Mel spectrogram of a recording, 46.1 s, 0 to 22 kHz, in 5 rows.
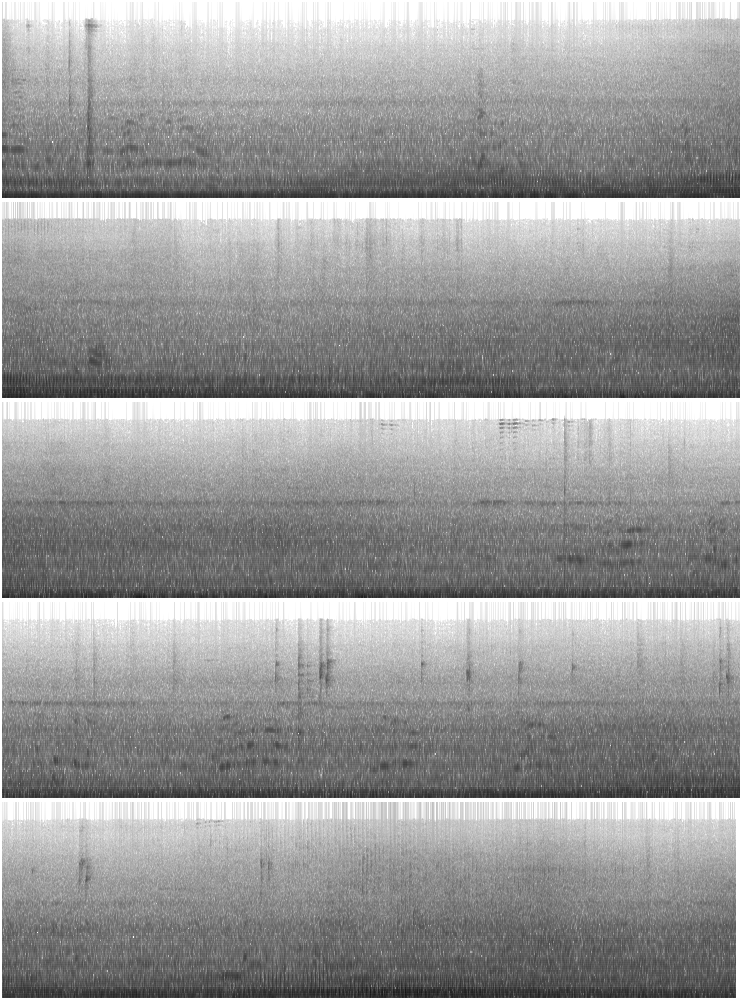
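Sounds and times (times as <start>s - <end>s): road traffic noise: 0.0s - 46.0s.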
